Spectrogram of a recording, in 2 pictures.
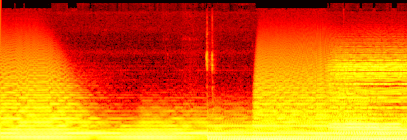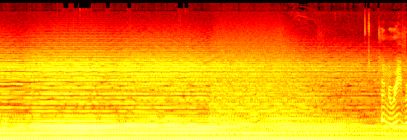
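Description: A sustained, thick synthesizer chord with soft swelling onsets and slow fades, layered tones shifting gradually over a steady low drone, with a slight distorted, chorused edge.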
